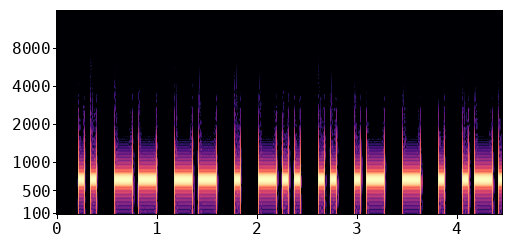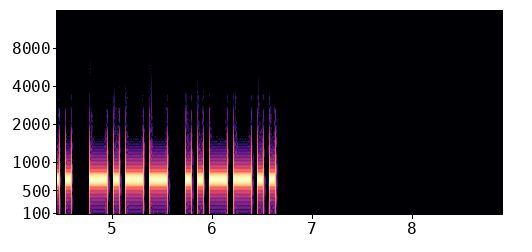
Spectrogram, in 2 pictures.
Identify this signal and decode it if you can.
Morse code, heard as a keyed tone, about 20 wpm, 700 Hz. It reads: IMMEDIATELY?
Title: Sentences from Top 1300 Words 20wpm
